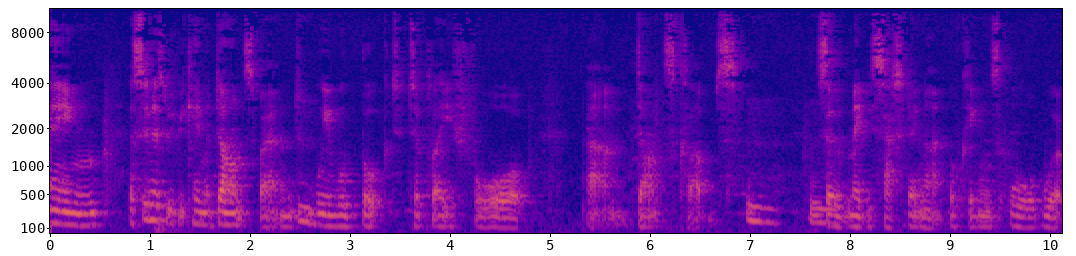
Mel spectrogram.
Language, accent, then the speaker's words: English; Weymouth, South West England, United Kingdom; moved away as an adult; I had school at Weymouth and left when I was 18, went to London to university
